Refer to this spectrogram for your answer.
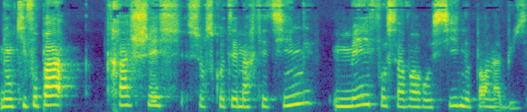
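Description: Speaking at a fairly slow pace, a woman has an unremarkable speaking voice with a fairly high pitch and ordinary pitch variation. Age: 30s. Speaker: Reiki teacher. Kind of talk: interview.

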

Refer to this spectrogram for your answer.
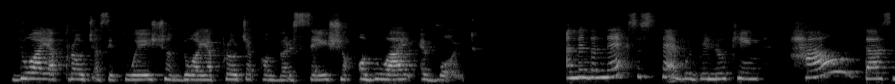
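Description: An ordinary speaking voice is heard here, its pitch varying in an ordinary way. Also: woman. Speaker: clinical psychologist. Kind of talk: interview conversation.

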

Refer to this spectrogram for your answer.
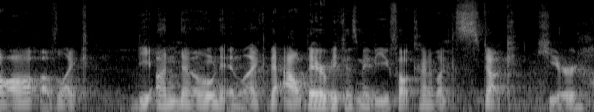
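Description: Fairly low-pitched man's voice at a moderate pace, fairly even intonation, audible room echo. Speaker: podcast host and high school teacher. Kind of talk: casual chat. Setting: conference room of a coffee shop. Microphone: echoey room sound.

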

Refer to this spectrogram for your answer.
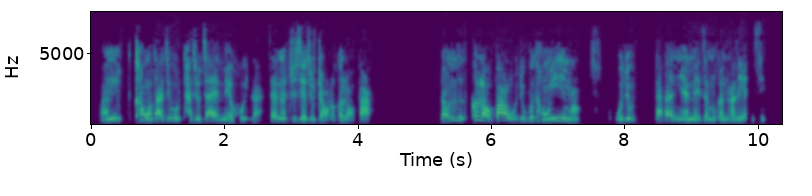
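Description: At a moderate pace and medium pitch, a woman speaks with long, frequent pauses. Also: ordinary pitch variation. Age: 30s. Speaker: caller. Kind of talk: call-in confession. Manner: halting.

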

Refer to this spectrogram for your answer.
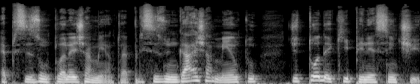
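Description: At a very fast pace, a man with a dark, mellow tone and vocal fry speaks with lively intonation. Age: 40s. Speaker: podcast host. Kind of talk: solo podcast monologue.

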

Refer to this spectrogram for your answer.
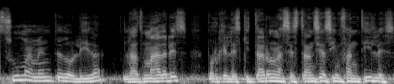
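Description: A fairly high-pitched man speaks against noticeable background noise. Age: 30s. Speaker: politician, congressional candidate. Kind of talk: radio interview.

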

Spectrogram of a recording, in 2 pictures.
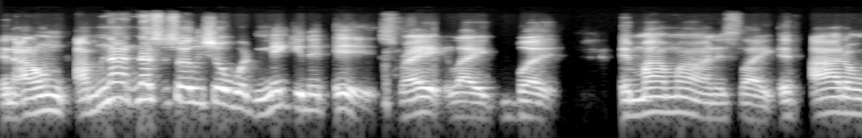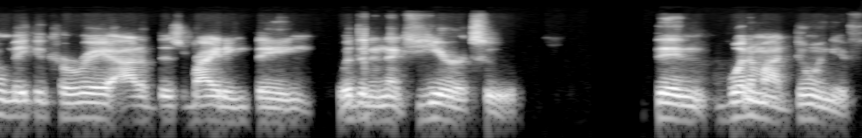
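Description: The recording is very clean and the background silent. In it, a man speaks at a moderate pace. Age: 30s. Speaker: poet. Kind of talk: casual chat.

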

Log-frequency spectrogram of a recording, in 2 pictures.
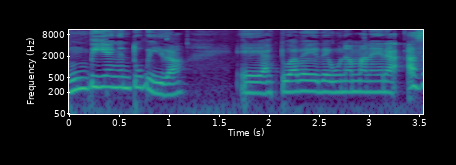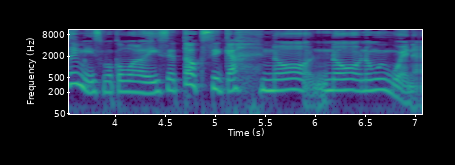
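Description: A woman speaks very slowly at a fairly high pitch with ordinary pitch variation. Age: 20s. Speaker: podcast host, communication student. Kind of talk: casual solo podcast monologue.

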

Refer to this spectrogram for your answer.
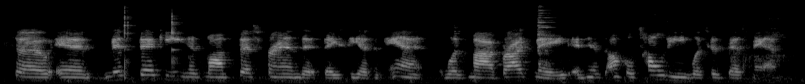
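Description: Against noticeable background noise, the speaker, with a Southern US accent, talks at a fairly slow pace with fairly even intonation and big swings in loudness. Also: woman, fairly low pitch for a woman. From US South. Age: 30s. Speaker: social media creator. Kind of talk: storytelling.

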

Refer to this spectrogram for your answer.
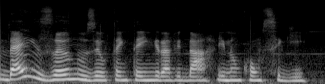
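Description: A somewhat breathy woman at a fairly slow pace. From Brazil, Florianópolis. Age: 40s. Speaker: yoga teacher. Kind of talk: personal monologue.

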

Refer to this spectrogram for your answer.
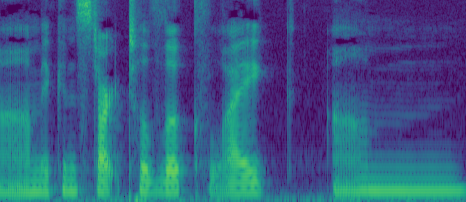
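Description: The voice is a woman's, fairly low in pitch. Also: very clean recording, silent background. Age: 40s. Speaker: physical therapist and podcast host. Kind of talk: solo podcast monologue.

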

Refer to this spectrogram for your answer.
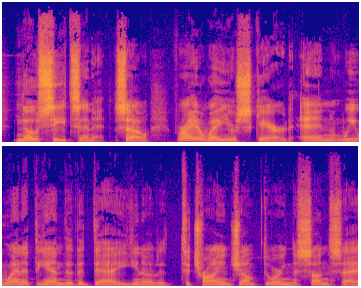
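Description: A man with an unremarkable speaking voice and medium pitch talks at a fairly slow pace with lively intonation and hardly any pauses. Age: 60s. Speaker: podcast co-host. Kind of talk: casual chat.

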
